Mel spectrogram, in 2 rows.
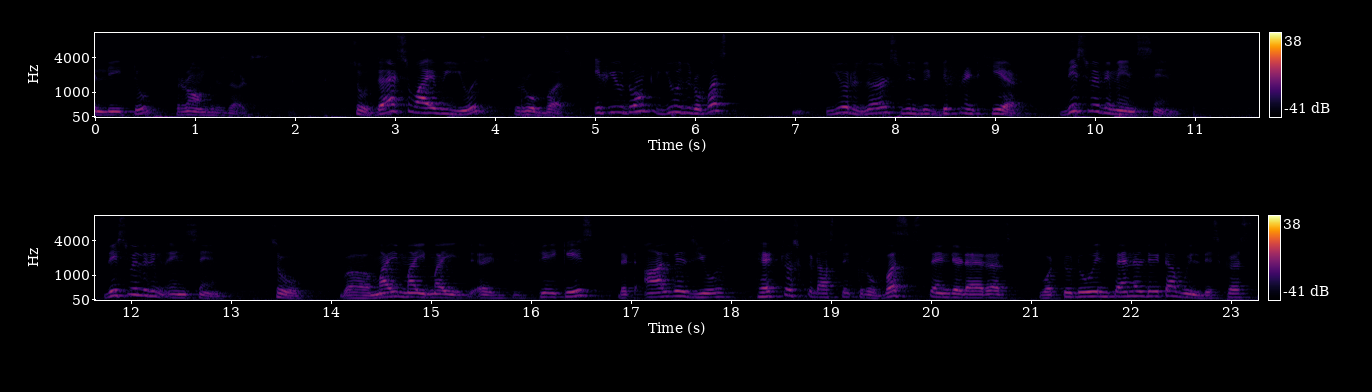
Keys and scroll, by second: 1.0 Down.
